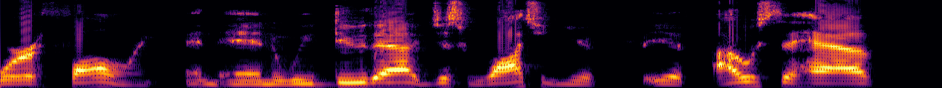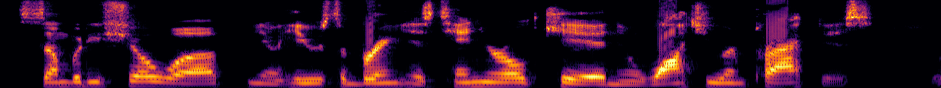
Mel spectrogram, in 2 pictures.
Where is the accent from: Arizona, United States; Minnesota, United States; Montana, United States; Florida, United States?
Arizona, United States; Phoenix; I grew up in South Phoenix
